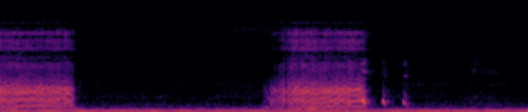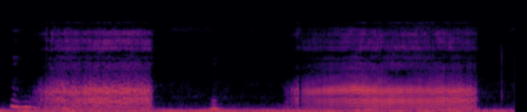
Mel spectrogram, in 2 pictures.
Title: Lily the snoring dog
